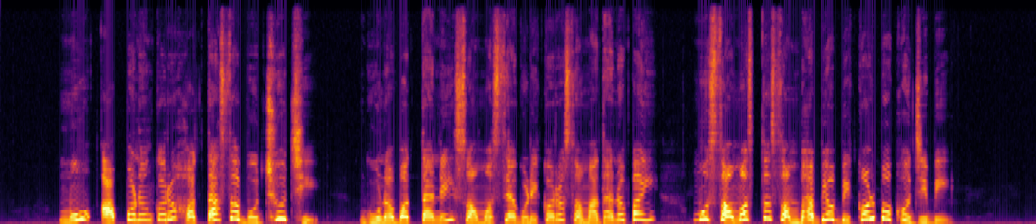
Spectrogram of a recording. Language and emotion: Odia, sad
